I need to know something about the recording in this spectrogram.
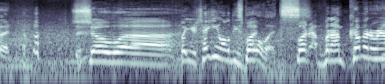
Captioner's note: laughing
